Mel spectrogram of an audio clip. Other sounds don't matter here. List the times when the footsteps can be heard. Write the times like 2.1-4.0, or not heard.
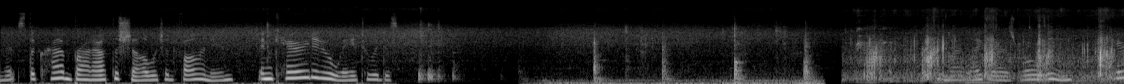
5.2-11.2.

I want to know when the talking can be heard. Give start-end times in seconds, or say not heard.
0.0-4.0, 9.4-11.2.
